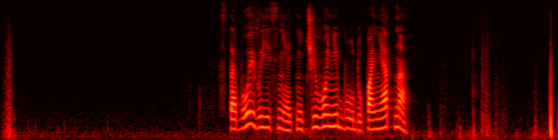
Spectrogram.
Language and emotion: Russian, angry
